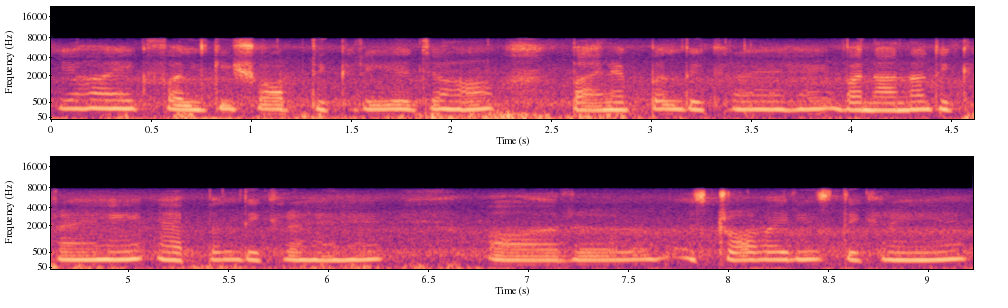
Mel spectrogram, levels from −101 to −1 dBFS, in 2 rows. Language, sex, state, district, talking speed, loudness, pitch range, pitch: Kumaoni, female, Uttarakhand, Uttarkashi, 175 wpm, -18 LUFS, 235-265 Hz, 250 Hz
